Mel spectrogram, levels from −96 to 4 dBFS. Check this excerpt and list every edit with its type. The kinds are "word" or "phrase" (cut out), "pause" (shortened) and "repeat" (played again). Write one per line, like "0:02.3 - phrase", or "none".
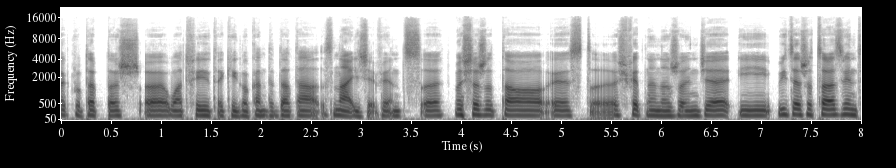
0:03.9 - pause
